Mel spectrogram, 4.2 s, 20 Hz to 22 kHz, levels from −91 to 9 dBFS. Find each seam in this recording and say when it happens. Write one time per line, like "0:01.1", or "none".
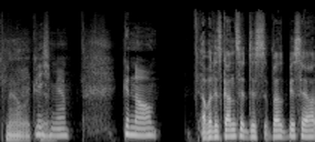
none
